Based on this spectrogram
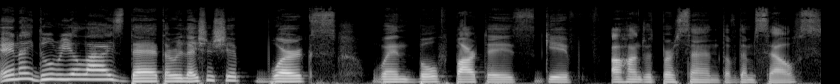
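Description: Someone speaks at a very slow pace with a Bulgarian accent. The recording is very clean, with a silent background. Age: 20s. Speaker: podcast host. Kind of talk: casual monologue. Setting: home office. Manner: animated.

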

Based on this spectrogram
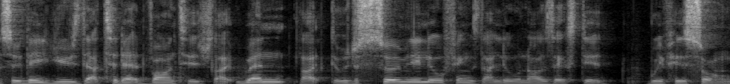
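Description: Someone with a British accent speaks at a fairly quick pace. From UK. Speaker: music journalist and student. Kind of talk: casual chat.

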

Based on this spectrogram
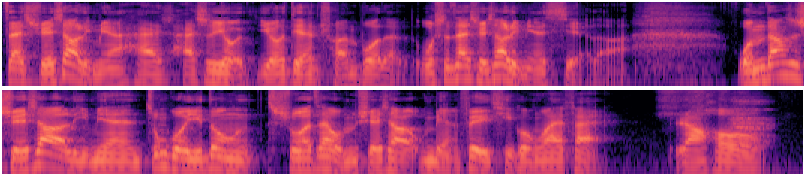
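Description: The recording is very clean with a silent background. A man speaks in an unremarkable speaking voice at medium pitch and a moderate pace. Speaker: podcast host guest. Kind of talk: casual chat.

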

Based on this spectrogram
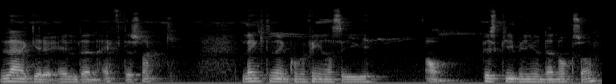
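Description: With audible room echo, a man speaks with long, frequent pauses. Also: moderate pace. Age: young. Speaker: podcast host. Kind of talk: casual Q&A monologue. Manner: halting, many fillers.

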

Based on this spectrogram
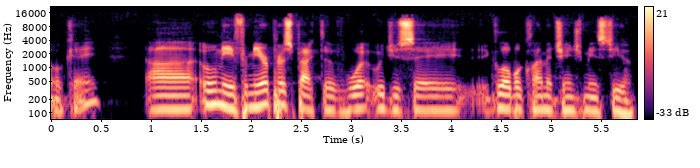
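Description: A man with a normal speaking voice talks at a fairly slow pace, medium in pitch with ordinary pitch variation. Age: 40s. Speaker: family radio show host. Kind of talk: casual family radio show chat. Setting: studio.

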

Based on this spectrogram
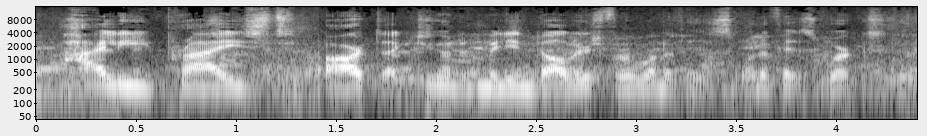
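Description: Through noticeable background noise, a man with an Irish accent talks at a fairly quick pace in a fairly low pitch. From Ireland. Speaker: podcast host. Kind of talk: casual chat. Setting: outdoors at a pub.

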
